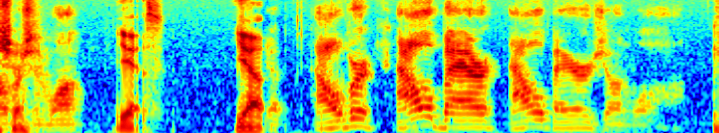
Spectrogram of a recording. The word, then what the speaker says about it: Auberjonois: before he died, Rene Auberjonois. Is that how you pronounce his name? I'm not sure. Auberjonois.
